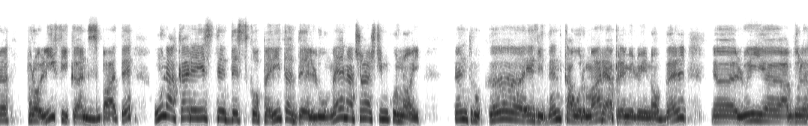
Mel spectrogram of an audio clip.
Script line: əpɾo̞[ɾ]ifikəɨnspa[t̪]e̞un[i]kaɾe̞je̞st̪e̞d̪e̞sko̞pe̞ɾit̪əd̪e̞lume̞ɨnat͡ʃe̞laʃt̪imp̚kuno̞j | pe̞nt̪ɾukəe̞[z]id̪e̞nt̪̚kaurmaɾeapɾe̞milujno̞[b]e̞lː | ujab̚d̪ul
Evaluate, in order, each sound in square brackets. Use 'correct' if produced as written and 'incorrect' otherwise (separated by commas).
incorrect, correct, incorrect, incorrect, correct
